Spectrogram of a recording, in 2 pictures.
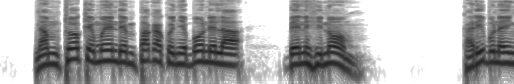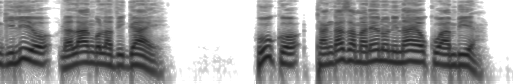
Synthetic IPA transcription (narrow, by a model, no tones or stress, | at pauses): nam̩tɔkɛmwɛndɛm̩pak̬akwɛɲɛɓɔndɛla | ɓɛnɦinɔm̩ | kaɾiɓunaiŋɡiliɔlalaŋɡɔlaviɡaɛ̰ | hukɔtaŋɡazamanɛnɔninajɔkuwaːmbia̰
